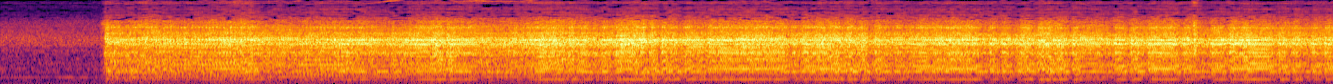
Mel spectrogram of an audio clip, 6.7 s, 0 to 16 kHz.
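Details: Brother DCP-L2540DW laser printer (similar to MFC-L2700/L2740DW) starts with a steady buzzing whirr and sharp pitched tones over the drive; a gear noise, with a worn or damaged gear suspected.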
